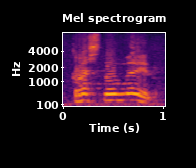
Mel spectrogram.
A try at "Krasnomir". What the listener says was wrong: Yeah, perfect. Much better than mine. You lost the last syllable, though.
